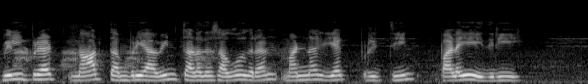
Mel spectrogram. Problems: constant background noise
